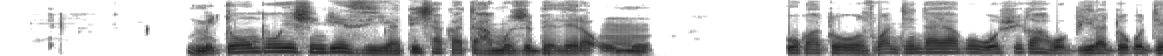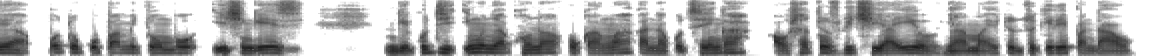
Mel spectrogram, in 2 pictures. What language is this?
Ndau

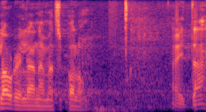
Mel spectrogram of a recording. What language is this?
Estonian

